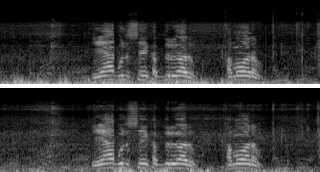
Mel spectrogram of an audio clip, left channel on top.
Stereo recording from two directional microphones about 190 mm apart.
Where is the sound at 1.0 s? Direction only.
10° left (ahead or behind).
